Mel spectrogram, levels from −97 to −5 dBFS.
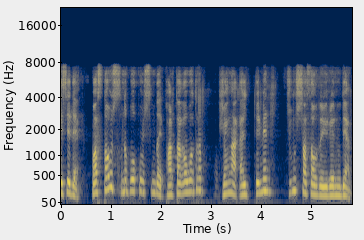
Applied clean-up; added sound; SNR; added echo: neural mask model DeepFilterNet 3.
